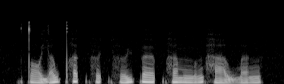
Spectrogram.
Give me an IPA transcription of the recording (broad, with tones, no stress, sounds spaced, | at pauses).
t̪ ɔː˨˩ j ɐ˥ w pʰ ɐ˥ k̚ h ɵ˨˥ t̚ h ɵ˨˥ ɥ p œː˧ p̚ h ɐ˧ m ŋ ʊ˨˥ ŋ h aː˨˩ w m ɐ˨˧ ŋ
